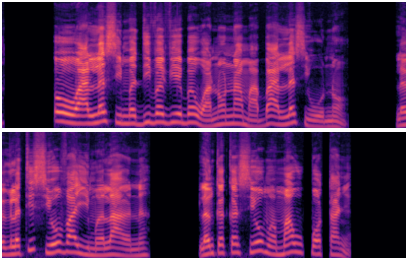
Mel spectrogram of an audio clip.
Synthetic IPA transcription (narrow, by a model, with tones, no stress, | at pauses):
o˦˨a˨lɛ˦si˨mɛ̃˨d̪i˦vɛ˦vi˦ɛ˦bɛ˦wo˨a˨nɔ̃˦nã˦m˨a̰˨bɛ˦a˨lɛ˦si˨wo˨nɔ̰̃˨ | lɛ˨ɣlɛ˨t̪i˦si˨wo˦va˦ji˨mɛ̃˨la˦ɛ˨nɛ̃˦ | lɛ˨ŋ̩˦kɛ˦kɛ˦si˨wo˦mɛ̃˨mã˦wu˦k͡pɔ˦t̪a˦ɲɛ̰̃˨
